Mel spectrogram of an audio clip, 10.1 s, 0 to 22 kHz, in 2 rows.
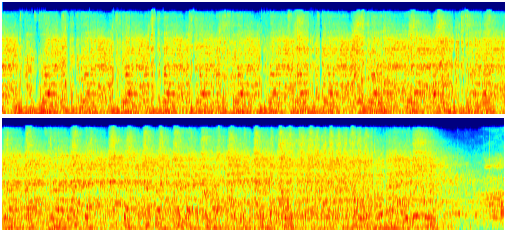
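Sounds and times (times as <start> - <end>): hip-hop beat over pa: 0.0 - 9.8.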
